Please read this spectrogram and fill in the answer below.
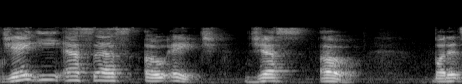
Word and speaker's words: gesso: We're going to be using gesso. I gesso this is the right stuff. Why don't you just spell it the way that you're going to say it? Because it's gesso. It's pronounced Jessoh.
